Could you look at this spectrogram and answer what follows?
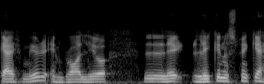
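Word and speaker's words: imbroglio: एम्ब्रोलियो होता है हमारे पास, एक तो पहली चीज़ तो ये है कि इसमें जी साइलेंट होता है, इसको हम एम्ब्रोलियो पढ़ते हैं।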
